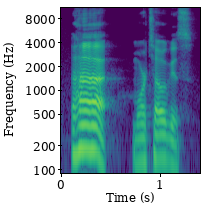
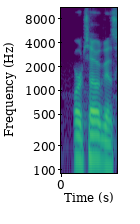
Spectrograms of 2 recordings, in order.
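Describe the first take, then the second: First: Exasperated groan. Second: Said in the usual way. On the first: Real, not acted. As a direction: groan out "Ah" before "more togas". More togas arrive.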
